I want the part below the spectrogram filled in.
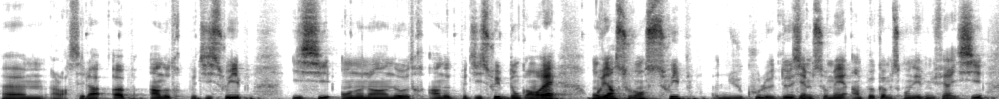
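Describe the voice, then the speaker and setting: On a very clean recording with a silent background, a man speaks at medium pitch with ordinary pitch variation. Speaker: crypto trading YouTuber. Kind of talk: market analysis tutorial. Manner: fast; casual, hesitant with fillers.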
